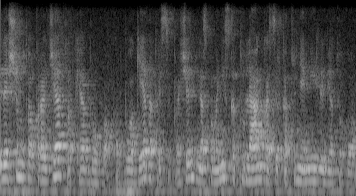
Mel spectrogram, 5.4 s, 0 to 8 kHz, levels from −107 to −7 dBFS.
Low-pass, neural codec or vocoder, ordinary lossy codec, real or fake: 7.2 kHz; none; Opus, 24 kbps; real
